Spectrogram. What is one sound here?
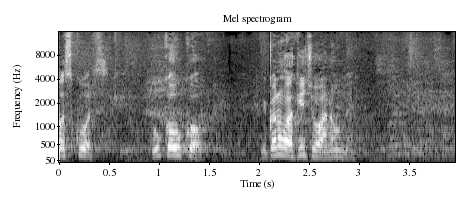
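A man speaks with animation, echoing in a large room.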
